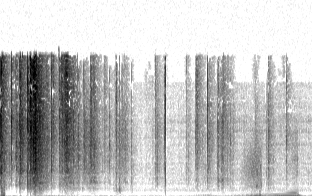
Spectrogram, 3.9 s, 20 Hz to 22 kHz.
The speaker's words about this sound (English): this one plastic peel is about to cost me about $3,000 in value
